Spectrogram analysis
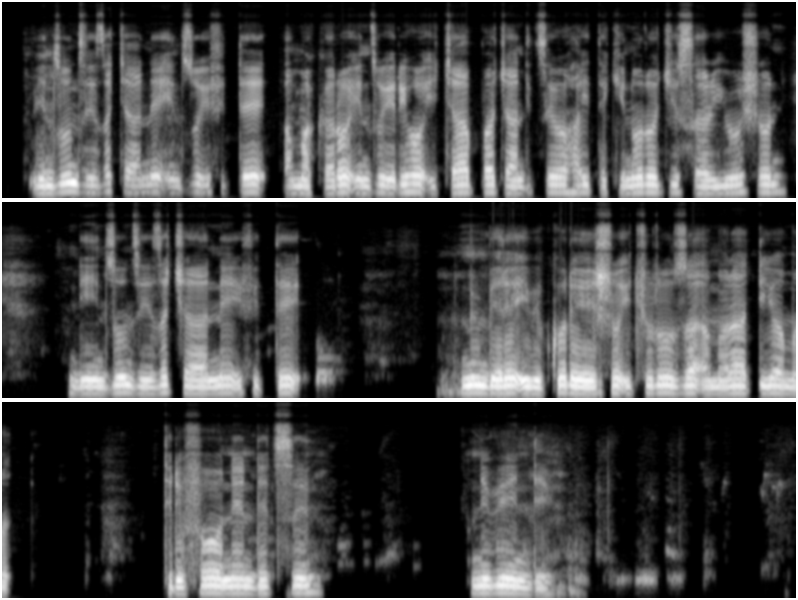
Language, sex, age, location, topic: Kinyarwanda, male, 25-35, Musanze, finance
